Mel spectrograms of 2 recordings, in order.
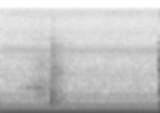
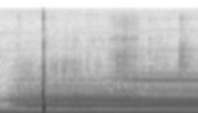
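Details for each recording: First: PC speakers after the capacitor fix: the loud mains hum is gone, leaving only a minimal, low, steady residual buzz. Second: PC speakers, not connected to the computer, produce a loud steady low buzzy mains hum; an easy repair.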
